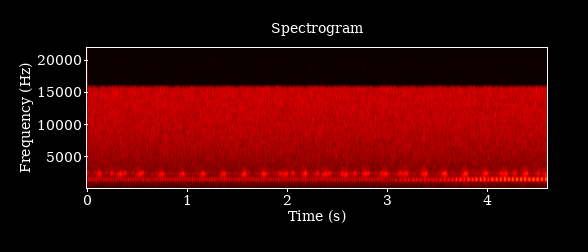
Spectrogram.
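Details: Tree frogs singing in a pond at night in mid-April in north-east Italy: a rapid, even series of short croaking pulses, about four each second, over a steady high trill of mole crickets that swells louder near the end.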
